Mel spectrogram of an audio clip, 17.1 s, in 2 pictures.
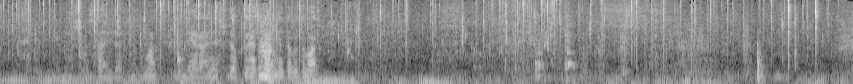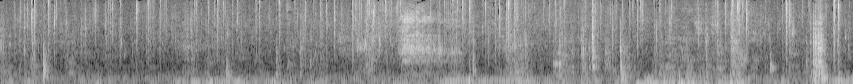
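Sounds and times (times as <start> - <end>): water splashes and drips: 0.0 - 17.0
wind buffeting microphone: 14.8 - 16.2.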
